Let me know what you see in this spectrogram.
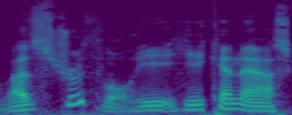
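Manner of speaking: plain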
